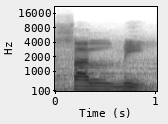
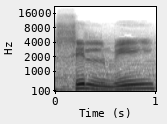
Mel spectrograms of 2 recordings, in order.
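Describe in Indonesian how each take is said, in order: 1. Vokal pertama adalah bunyi 'a'. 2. Vokal pertama adalah bunyi 'i'. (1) "bisa dibaca salmi" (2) "Bisa dibaca silmi"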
